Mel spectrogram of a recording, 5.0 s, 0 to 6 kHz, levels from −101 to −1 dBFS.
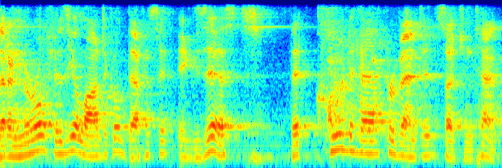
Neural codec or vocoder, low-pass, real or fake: none; 5.4 kHz; real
